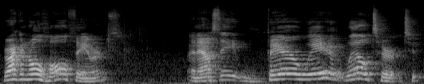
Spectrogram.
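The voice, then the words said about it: Slight put-on Southern accent. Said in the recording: “I'm getting a little Southern accent there.”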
